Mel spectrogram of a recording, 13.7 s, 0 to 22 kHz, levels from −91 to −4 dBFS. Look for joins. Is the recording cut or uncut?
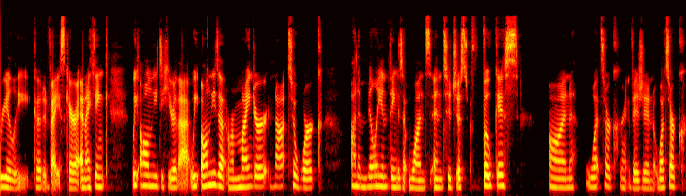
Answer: uncut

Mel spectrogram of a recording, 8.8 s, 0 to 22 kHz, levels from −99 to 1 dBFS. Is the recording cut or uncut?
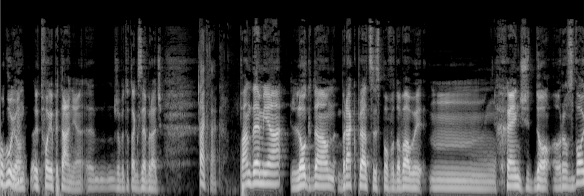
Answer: uncut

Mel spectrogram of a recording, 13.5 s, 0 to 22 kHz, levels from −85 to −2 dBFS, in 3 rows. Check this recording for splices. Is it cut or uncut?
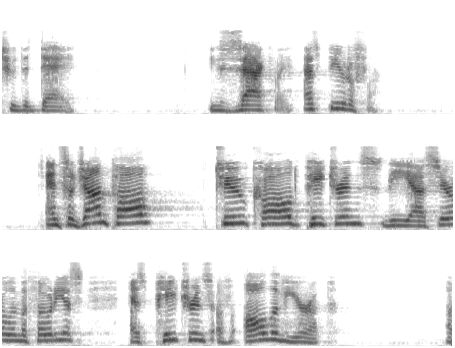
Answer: uncut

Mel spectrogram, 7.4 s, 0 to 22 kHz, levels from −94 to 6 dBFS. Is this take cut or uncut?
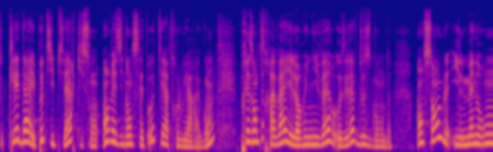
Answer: cut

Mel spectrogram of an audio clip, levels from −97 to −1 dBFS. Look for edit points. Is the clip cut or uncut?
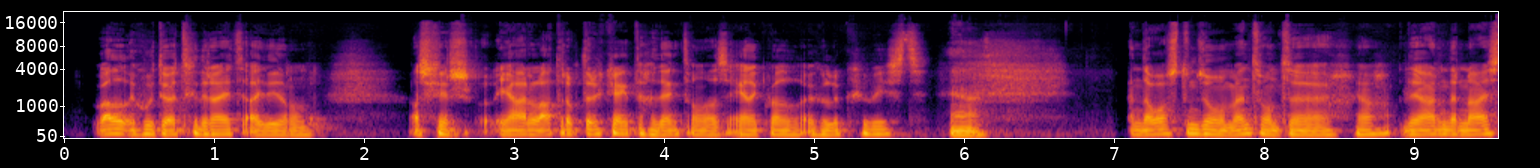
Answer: uncut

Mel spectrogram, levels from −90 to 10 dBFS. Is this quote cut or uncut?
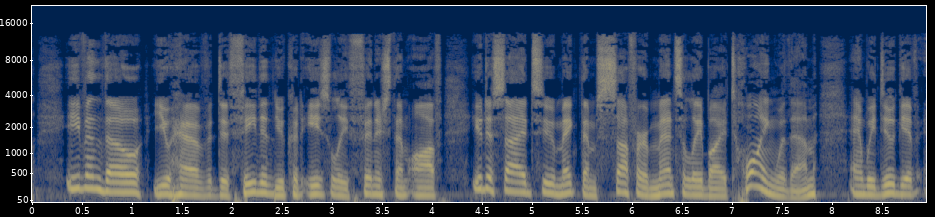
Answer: cut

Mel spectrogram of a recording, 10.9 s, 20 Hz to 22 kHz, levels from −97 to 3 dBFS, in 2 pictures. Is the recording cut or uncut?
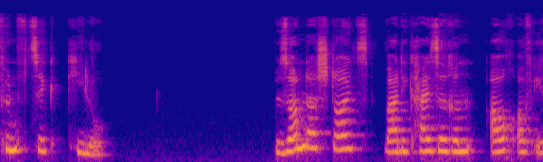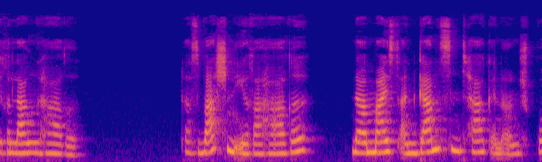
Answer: uncut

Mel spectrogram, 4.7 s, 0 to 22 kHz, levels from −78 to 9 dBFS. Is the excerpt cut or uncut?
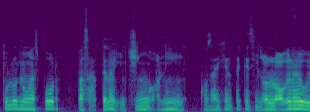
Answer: uncut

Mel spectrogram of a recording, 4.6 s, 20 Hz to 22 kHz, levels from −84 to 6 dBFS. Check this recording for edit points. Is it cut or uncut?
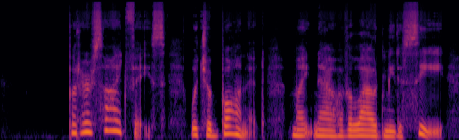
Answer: uncut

